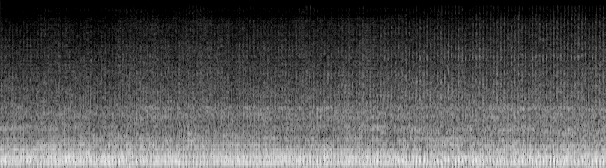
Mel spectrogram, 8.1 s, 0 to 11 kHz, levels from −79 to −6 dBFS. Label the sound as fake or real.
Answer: fake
